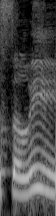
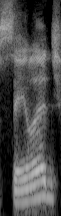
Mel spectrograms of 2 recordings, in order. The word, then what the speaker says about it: Salih: I've just grown up with years of Salage. Hi, is Mr. Salage. I was always the giveaway on the phone. When you have a hard last name to pronounce, if somebody asks for Mr. Salage, you know that they really don't know what they're talking about.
